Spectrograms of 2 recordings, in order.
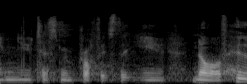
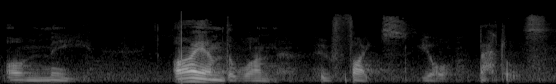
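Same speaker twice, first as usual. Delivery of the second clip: gentle reassurance; slower than usual. Retold or imitated. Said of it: "God is saying to us".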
